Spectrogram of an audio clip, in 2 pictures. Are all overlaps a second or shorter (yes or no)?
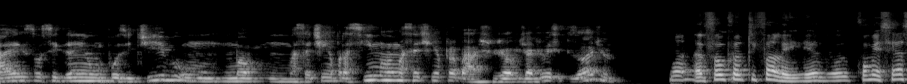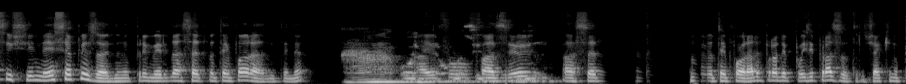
no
